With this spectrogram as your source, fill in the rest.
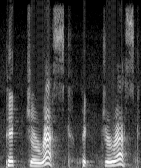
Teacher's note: we punched the last syllable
